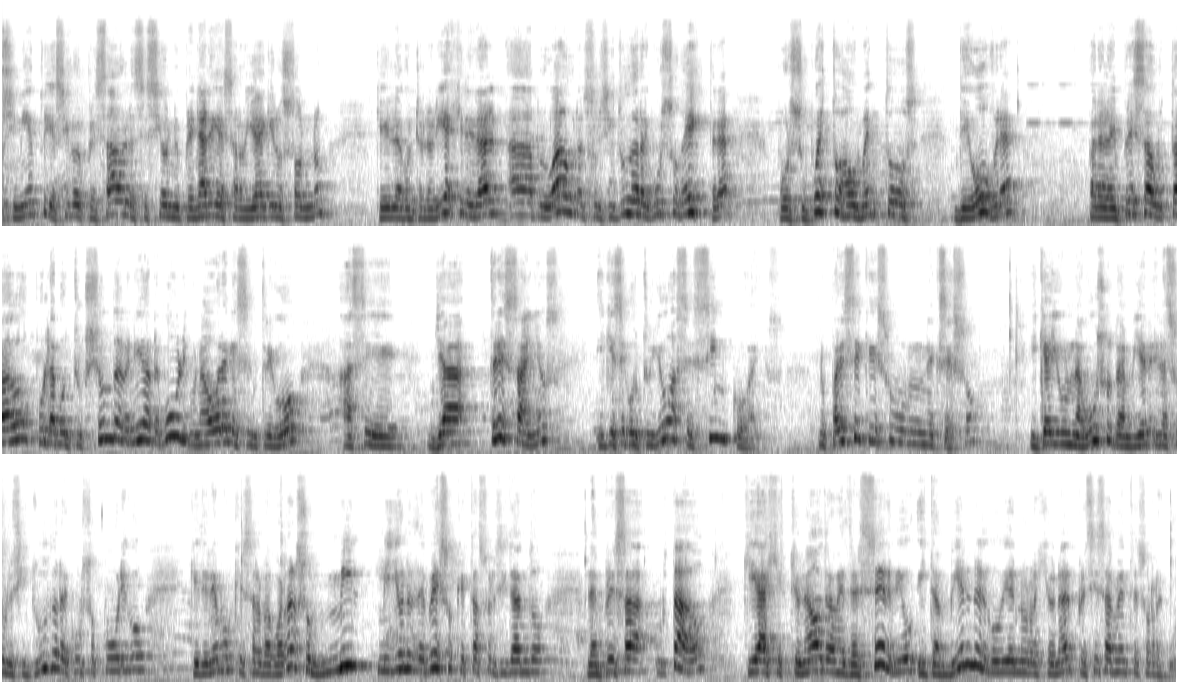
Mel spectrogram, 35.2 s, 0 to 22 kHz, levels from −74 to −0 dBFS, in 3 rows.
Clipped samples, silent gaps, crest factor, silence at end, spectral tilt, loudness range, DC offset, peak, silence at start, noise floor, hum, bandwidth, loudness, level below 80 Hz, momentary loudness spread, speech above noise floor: under 0.1%; none; 20 dB; 0 s; -6.5 dB/octave; 5 LU; under 0.1%; 0 dBFS; 0 s; -44 dBFS; none; 15.5 kHz; -20 LUFS; -50 dBFS; 12 LU; 24 dB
